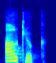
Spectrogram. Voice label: "outlook", Indian

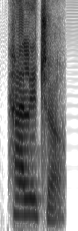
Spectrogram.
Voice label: "Halacha", Indian

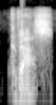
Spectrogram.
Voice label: "kvass", American

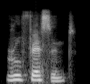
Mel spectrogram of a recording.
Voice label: "rufescent", Indian

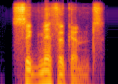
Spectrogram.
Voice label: "significant", British

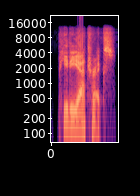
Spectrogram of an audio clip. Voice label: "pediatrics", American

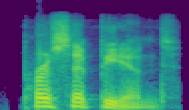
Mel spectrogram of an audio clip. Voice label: "percipient", American

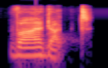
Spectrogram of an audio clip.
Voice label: "viaduct", Indian

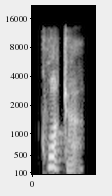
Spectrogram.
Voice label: "quokka", Indian

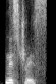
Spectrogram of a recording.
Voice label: "mistress", Indian

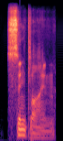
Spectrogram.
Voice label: "syncline", British

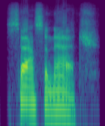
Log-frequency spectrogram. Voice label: "Sassenach", American

